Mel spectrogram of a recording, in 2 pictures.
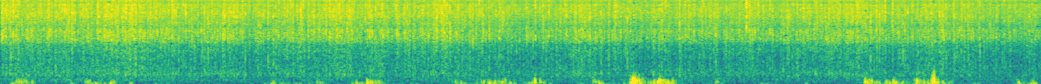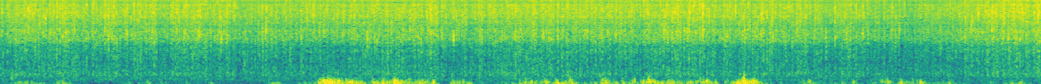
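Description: Steady rain falling with an even hiss, broken by irregular dull low thumps, heavier around the middle and later on.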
